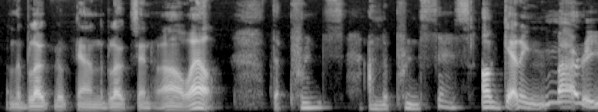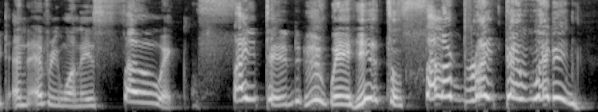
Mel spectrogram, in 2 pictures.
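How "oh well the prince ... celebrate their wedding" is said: building from measured to high, loud, gushing excitement; over-the-top excited townsperson; excited bystander. Acted. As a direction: grow more and more thrilled, drawing it out and climbing to a squeal. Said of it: "talking in an excited kind of the way".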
